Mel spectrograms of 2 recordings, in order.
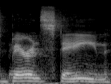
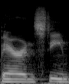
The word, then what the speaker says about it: Berenstain: yeah, but it's Berenstain. Berenstain. It's Berenstain, not Berenstein, but we call it Berenstein. Yeah. And when I grow up, I specifically remember it being spelt with a steen, not a stain.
